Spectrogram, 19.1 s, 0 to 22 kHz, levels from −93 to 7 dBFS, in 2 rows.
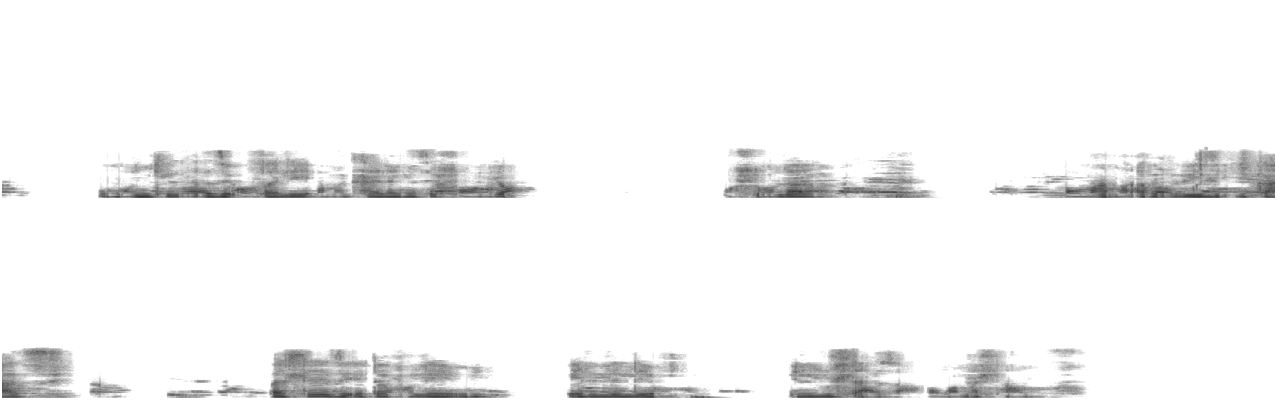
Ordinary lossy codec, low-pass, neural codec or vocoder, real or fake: AAC, 24 kbps; 5.4 kHz; none; real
